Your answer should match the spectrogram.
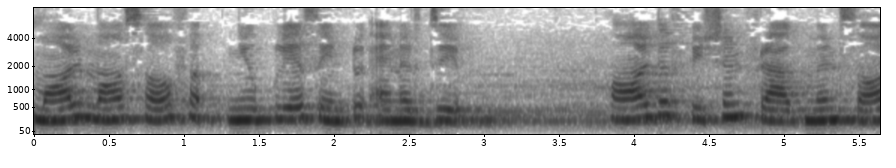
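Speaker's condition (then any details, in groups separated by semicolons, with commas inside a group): No condition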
